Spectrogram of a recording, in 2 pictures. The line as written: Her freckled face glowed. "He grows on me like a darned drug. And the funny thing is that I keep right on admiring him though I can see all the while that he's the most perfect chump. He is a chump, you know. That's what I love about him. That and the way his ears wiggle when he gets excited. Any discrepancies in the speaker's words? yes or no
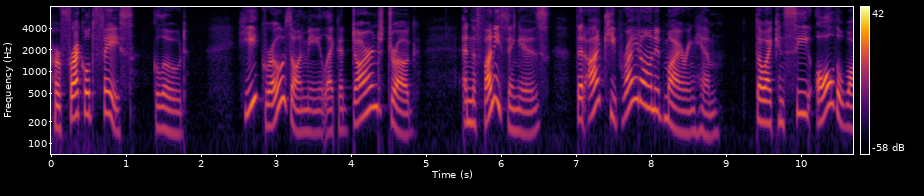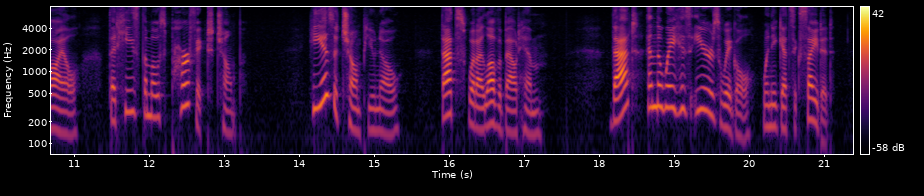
no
